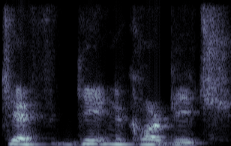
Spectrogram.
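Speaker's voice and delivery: put-on Czechoslovakian accent. Tell a story and quote your buddy calling to you in his Czechoslovakian voice. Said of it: "in his Czechoslovakian voice".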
